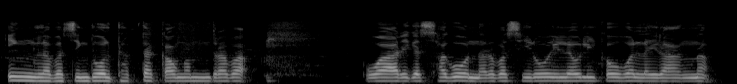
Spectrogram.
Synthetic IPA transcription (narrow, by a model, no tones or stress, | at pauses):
iŋlɐbɐt͡ʃiŋdoltʰɐk̚tɐkawŋɐmd̪ɾɐbɐ | puwaɾiɡɐsɐɡonːɐɾɐbɐsiɾojlɐwlikɐwbɐlɐjɾaŋnɐ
